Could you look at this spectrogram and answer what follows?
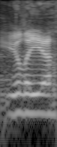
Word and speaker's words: Yulia: It says sounds like Julia, so Yulia.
